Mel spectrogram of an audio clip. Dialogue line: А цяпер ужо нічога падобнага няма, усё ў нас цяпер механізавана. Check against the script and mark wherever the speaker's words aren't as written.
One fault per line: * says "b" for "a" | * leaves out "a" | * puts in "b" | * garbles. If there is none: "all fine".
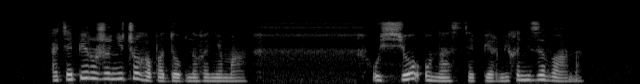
all fine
